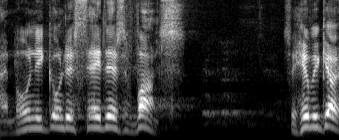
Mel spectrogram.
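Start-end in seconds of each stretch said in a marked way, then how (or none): 0.0-1.8 put-on, comedic, sitcom-style French woman's accent. Recalling a lady's line from a comedy show, in an 'Allo 'Allo! French woman voice. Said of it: "this lady that talked like a French woman".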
